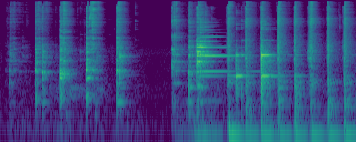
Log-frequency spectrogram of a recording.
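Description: Fried edible gum is pounded in a mortar and pestle, first with a few evenly spaced knocks, then with a quicker, heavier run of clinking metallic strikes that ring slightly, close up and with no talking.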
